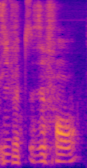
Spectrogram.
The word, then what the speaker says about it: Siphon: Siphon, Siphon. Ich würde später betonen.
